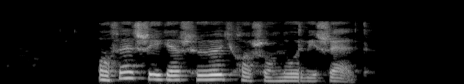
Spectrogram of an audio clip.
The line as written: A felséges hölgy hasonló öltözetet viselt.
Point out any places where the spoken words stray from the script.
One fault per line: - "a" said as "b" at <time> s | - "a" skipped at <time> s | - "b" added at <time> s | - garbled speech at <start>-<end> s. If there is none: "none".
- "öltözetet" skipped at 3.0 s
